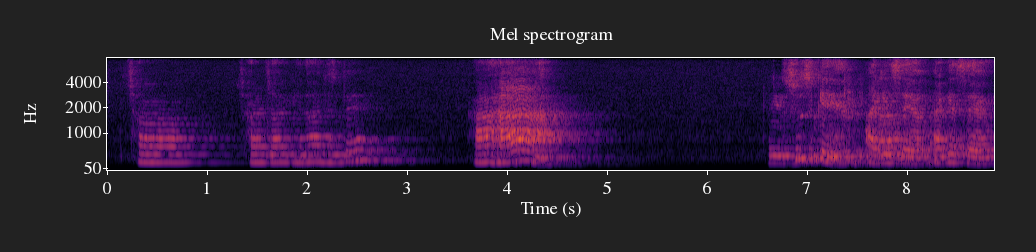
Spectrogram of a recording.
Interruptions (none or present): present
